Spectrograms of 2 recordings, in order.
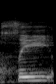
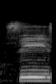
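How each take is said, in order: First: The 's' is heavy, with a full, deep mouth. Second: The 's' is light, with a thin, flat sound. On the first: The speaker calls it right. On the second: The speaker calls it wrong.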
